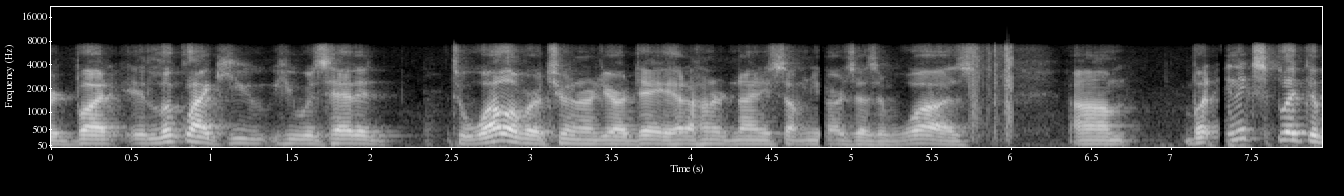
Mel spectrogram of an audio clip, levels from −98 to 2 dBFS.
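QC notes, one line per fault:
4.79–4.94 s (just before "as it") and 7.29–7.38 s, lost AMR speech frames: about 40 ms goes missing each time, fitting two dropped frames. The decoder extends the last pitch and spectral shape at falling gain, so the sound drops to near silence and the voice comes back weak or rough for a moment.
5.73–6.01 s (after "as it"), cable scratch noise: likely a loose connector or cable shifting, its contact resistance jumping, which lays dense, uneven rustling bursts roughly 10 dB below the speech.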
